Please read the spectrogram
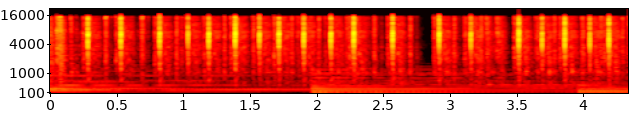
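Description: Typewriter-style typing sound effect: a quick run of key clicks, about four to five a second, as the headline text types out. Under it, background music holds sustained chords that shift about two seconds in.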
